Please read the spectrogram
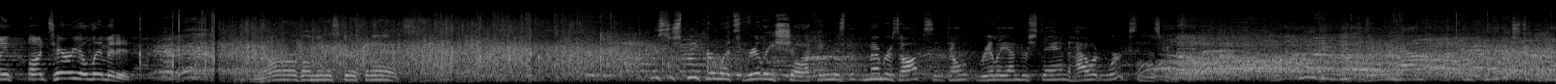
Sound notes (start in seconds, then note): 5.0 some Applause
